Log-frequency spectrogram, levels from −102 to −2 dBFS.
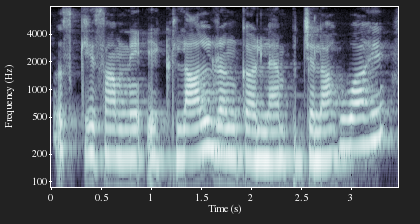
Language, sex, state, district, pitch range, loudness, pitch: Hindi, female, Arunachal Pradesh, Lower Dibang Valley, 185-225 Hz, -15 LUFS, 190 Hz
